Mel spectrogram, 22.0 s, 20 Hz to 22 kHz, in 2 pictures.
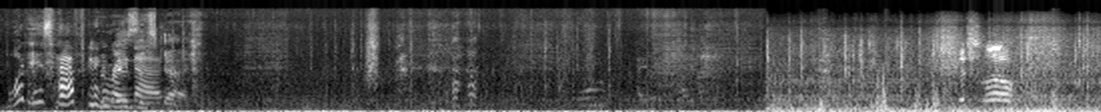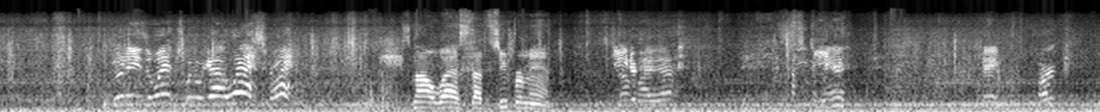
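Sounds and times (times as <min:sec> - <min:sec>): wind buffeting microphone: 0:07.5 - 0:22.0.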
